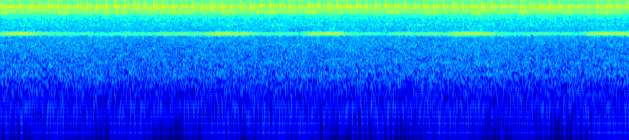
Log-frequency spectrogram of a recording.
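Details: Singing crickets on a Crimean night in the south with a light night breeze: a thin high chirr pulsing at regular intervals, faint and continuous, set against a broad hiss of moving air.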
